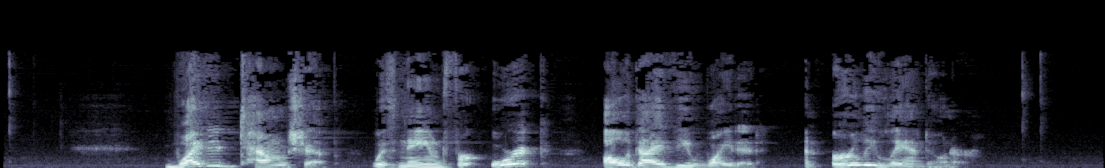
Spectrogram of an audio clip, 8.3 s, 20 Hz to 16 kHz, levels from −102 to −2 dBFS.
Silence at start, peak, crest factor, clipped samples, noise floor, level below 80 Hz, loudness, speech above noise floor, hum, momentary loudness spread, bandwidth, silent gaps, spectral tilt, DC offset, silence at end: 1.25 s; -2 dBFS; 16 dB; under 0.1%; -69 dBFS; -62 dBFS; -17 LUFS; 53 dB; none; 16 LU; 11 kHz; none; -6.5 dB/octave; under 0.1%; 1.1 s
